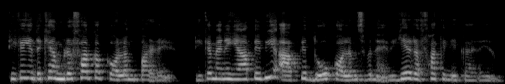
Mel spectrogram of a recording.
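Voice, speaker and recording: High-voiced woman teaching grammar patiently. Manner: patient, checks understanding with frequent "okay?"; drawls example words slowly to show pronunciation. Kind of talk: online lesson explaining grammar.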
